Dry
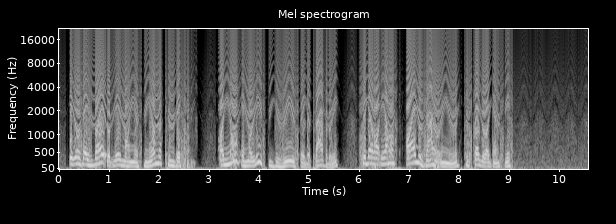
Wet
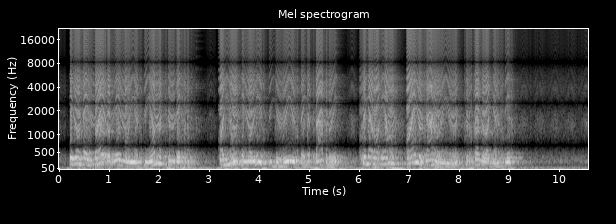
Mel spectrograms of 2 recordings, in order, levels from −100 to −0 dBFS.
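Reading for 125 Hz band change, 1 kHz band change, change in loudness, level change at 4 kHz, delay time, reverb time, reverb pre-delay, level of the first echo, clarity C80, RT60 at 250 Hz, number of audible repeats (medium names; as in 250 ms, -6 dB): -9.5 dB, -10.0 dB, -4.0 dB, -1.5 dB, no echo, 1.0 s, 3 ms, no echo, 12.5 dB, 1.2 s, no echo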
